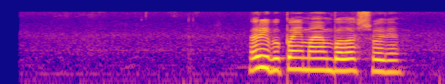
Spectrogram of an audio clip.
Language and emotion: Russian, neutral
